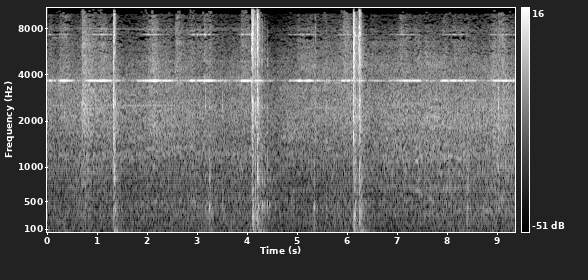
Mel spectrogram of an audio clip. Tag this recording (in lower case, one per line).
car
vehicle
door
